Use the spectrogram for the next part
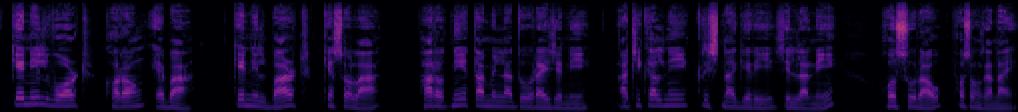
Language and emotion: Bodo, neutral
